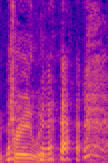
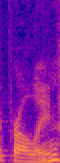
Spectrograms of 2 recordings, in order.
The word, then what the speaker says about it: praline: and it turns out the dictionary actually has both pre p r y and PR p r a w so you can pronounce it either way well that's good I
